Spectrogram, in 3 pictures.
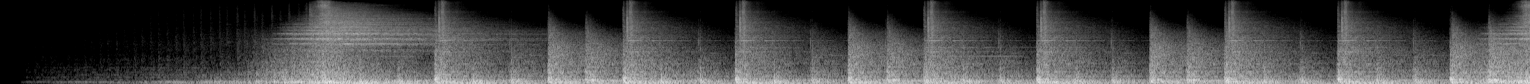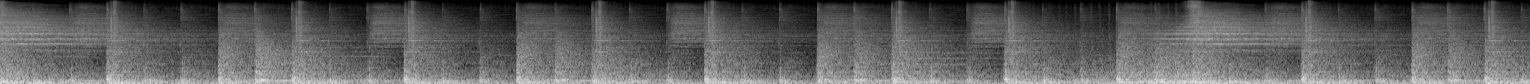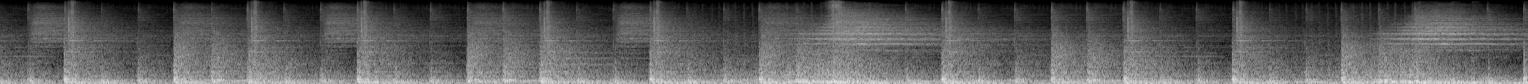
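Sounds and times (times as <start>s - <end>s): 
drums: 0.7s - 45.8s.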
